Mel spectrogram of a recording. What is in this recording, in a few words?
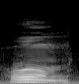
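"womb", English; fonetica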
